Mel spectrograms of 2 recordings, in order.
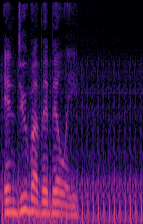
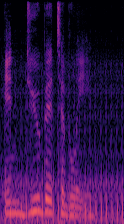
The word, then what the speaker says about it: indubitably: Indubability. Indubability. Indubability. That's how you just spelled it. Indubitably is how it's supposed to be pronounced.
